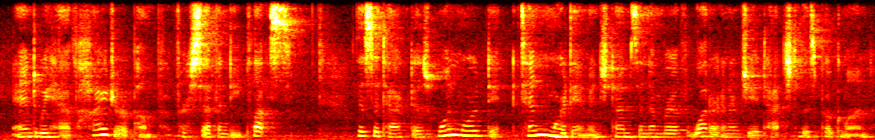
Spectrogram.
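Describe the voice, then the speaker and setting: A female host of a card-opening ASMR channel talks gently and casually with a gravelly vocal fry in a mid-range voice, keeping her soft delivery unhurried. The binaural recording sounds roomy, with audible background noise.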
